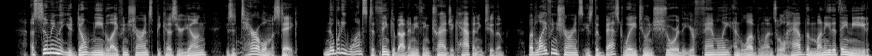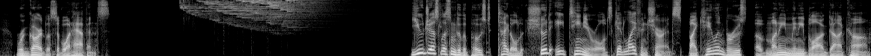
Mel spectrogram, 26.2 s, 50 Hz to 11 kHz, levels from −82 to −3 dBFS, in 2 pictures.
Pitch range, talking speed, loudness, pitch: 90-135 Hz, 155 wpm, -19 LUFS, 115 Hz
